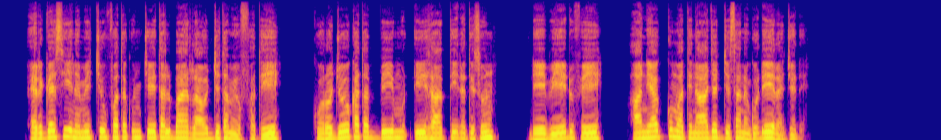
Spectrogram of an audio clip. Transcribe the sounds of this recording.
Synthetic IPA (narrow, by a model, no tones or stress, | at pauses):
ʔɛɾɡɐsiːnɐmɪt͡ʃːɪʊfːɐt̪ɐkʼʊnt͡ʃʼe̞ːt̪ɐlbaːɪrːaːhɔd͡ʒːɛt̪ɐmɛʊfːɐt̪eː | kɔɾɔd͡ʒo̞ːkɐt̪ɐbːiːmʊᶑːiːɪs̬aːt̪ːɪɪᶑɐt̪ɪsʊn | d̪e̞ːbɪʔe̞ːᶑʊfeː | ʔɐnɪɐkːʊmɐt̪ɪnaːd͡ʒɐd͡ʒːɛsɐnɐɡɔᶑe̞ːɾɐd͡ʒɛᶑɛ̥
